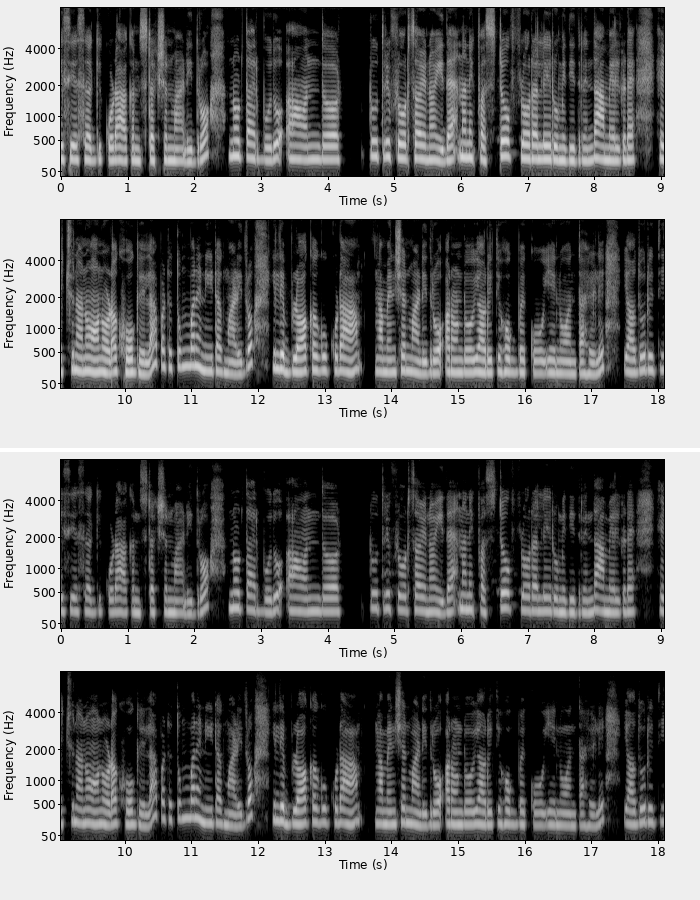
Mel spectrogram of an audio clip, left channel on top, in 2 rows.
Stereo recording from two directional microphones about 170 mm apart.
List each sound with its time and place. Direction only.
0.0 s speech: 35° left (ahead or behind); by 18.1 s 15° left (ahead or behind)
